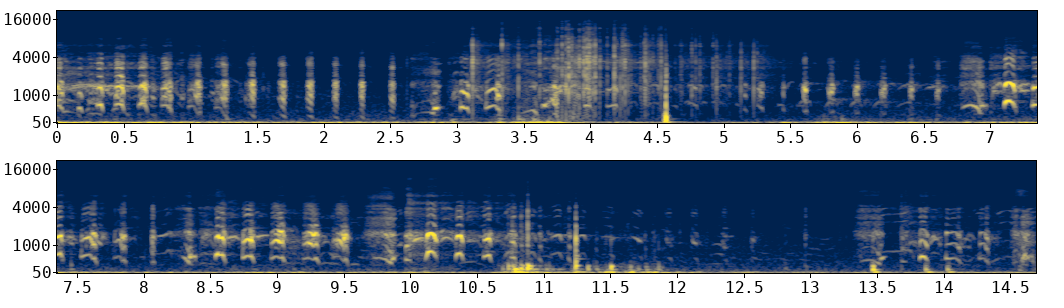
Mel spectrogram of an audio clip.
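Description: People laughing and shrieking in quick, excited bursts, with a loud hiss partway through.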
